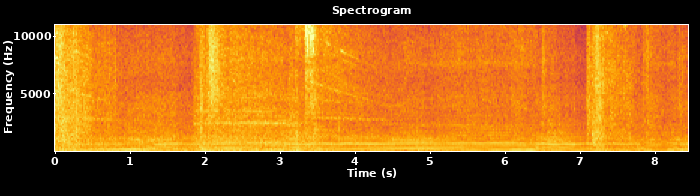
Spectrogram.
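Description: A car engine in a video game revs steadily at close range, with rising and falling pitch as it accelerates and shifts through gears over continuous driving noise.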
